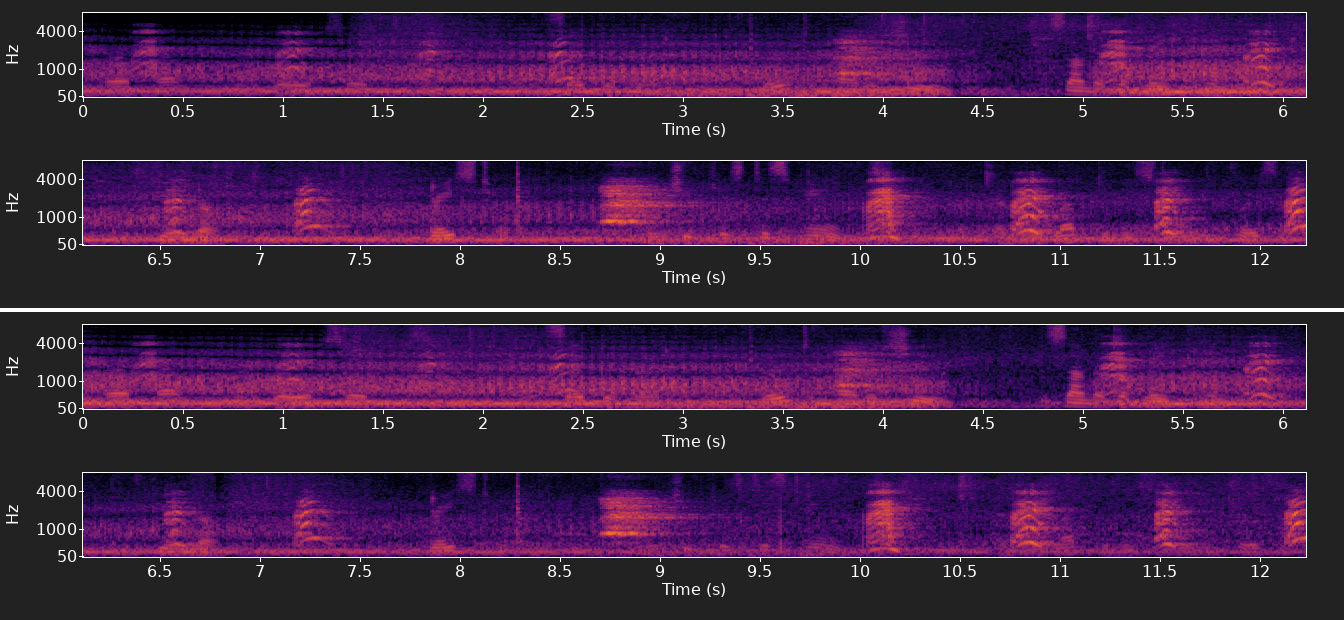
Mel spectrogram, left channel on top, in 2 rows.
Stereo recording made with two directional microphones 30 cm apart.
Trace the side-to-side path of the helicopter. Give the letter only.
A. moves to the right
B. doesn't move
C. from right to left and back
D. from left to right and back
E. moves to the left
E.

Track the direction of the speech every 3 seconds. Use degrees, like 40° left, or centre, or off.
40° right, 20° right, 40° left, 50° left.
